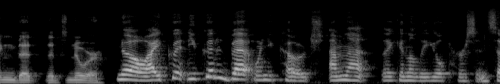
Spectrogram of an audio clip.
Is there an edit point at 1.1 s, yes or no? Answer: no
